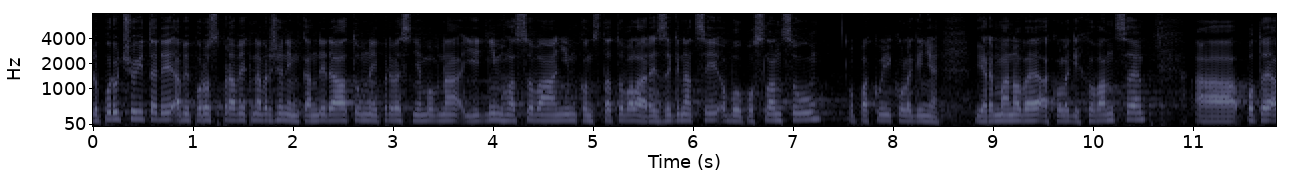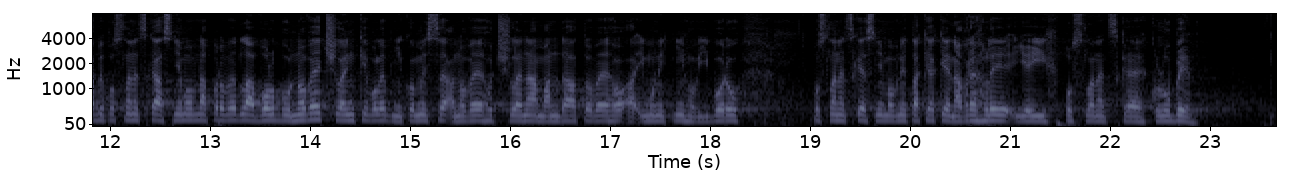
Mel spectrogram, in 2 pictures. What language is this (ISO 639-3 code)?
ces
